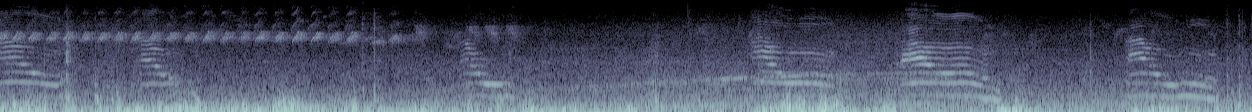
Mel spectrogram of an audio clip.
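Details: Talkative stray cat meowing repeatedly while being petted outdoors in Japan: a run of short, rising-falling meows across the clip, some drawn out, with a steady high whine and low background rumble throughout.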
